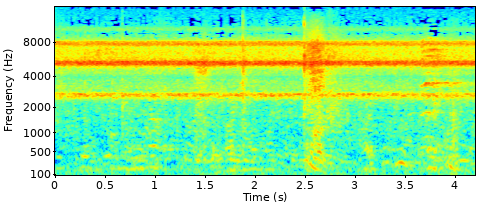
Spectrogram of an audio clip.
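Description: A steady chorus of insects, several high shrill tones held without a break, with a faint murmur of distant voices beneath and one brief falling sound about two and a half seconds in.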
